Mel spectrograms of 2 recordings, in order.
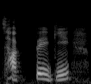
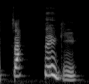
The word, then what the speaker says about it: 작대기: So I think 작대기 is how we are supposed to pronounce 작대기, but many Korean people say 짝대기. So 짝대기 is common one. Actually, in my case, I say 짝대기.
